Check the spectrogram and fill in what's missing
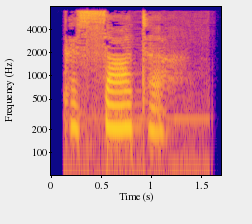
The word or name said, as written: cassata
